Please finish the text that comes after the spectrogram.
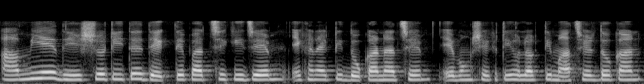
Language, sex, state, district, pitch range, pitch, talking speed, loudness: Bengali, female, West Bengal, Dakshin Dinajpur, 210-230 Hz, 220 Hz, 160 wpm, -16 LUFS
